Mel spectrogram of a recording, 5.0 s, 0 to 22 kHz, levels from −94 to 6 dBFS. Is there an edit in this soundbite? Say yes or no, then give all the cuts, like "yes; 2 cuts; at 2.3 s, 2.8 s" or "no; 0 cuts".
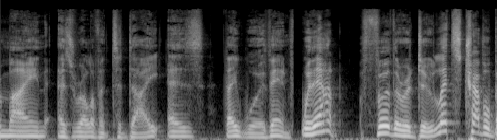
yes; 1 cut; at 2.9 s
